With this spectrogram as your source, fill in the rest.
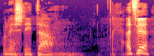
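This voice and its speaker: German pastor preaching in a reverberant hall. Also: male voice, mid-range voice, slow pace. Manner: lively, acts out quoted voices. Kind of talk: sermon. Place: church hall.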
